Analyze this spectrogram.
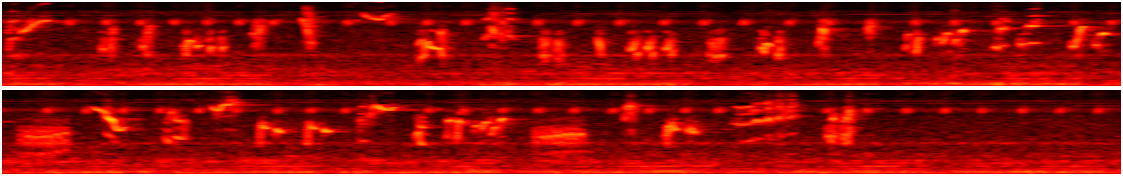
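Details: Wild flowerpeckers arriving as a family group give dense bursts of sharp, high, clicking chirps and short twitters. Calls overlap throughout without pause, over a steady, regularly pulsing high insect-like tone.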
